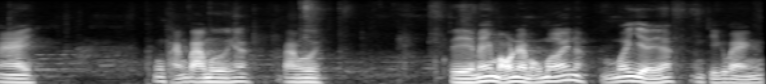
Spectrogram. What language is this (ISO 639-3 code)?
vie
